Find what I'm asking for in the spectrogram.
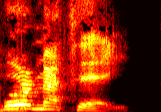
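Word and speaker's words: Gabor Maté: My pronunciation might not be right. Gabor Mate. – Yeah. – Have you heard of him? – Yeah. – It's like, Gabor Mate. – is that, yeah, you've got a better pronunciation of it.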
